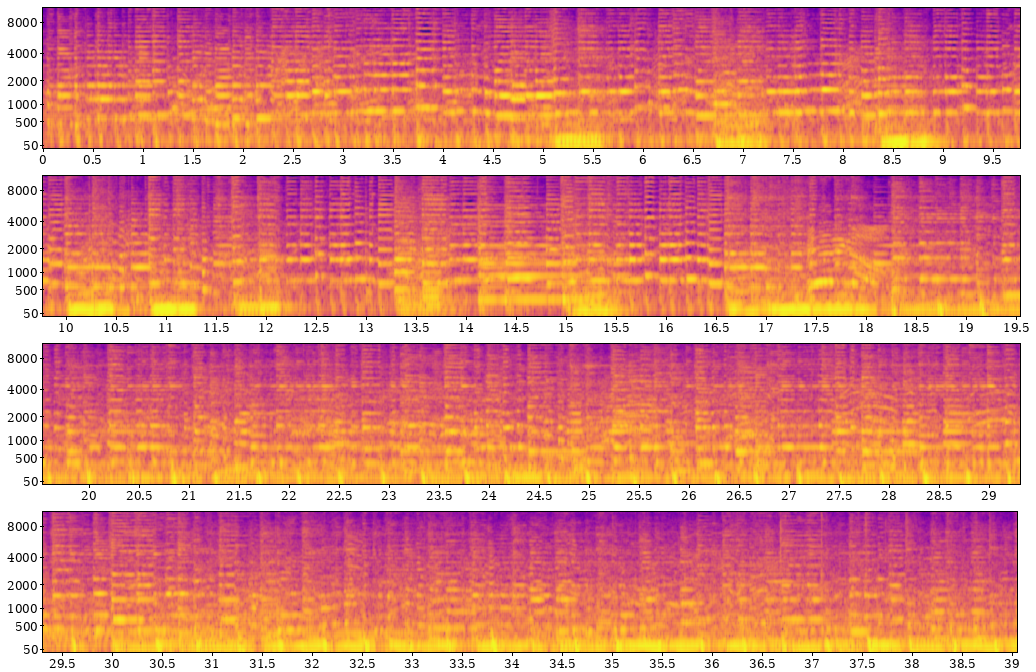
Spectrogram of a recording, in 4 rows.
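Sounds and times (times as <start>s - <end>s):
bass guitar: 0.0s - 39.0s
picked banjo melody: 0.0s - 39.0s
strummed acoustic guitar: 0.0s - 39.0s.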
